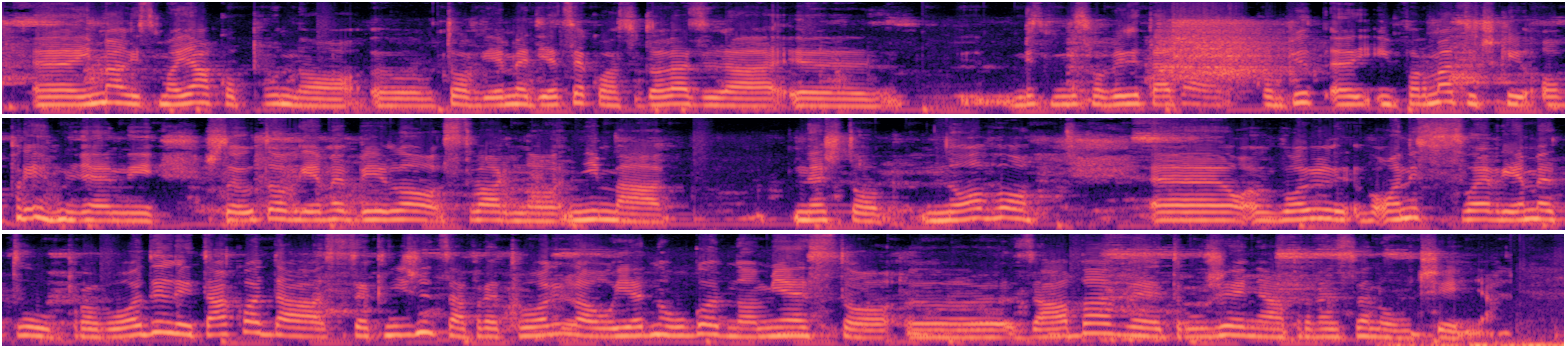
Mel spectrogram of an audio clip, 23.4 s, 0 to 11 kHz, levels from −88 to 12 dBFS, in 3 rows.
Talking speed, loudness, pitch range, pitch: 120 wpm, -14 LUFS, 190-220 Hz, 205 Hz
